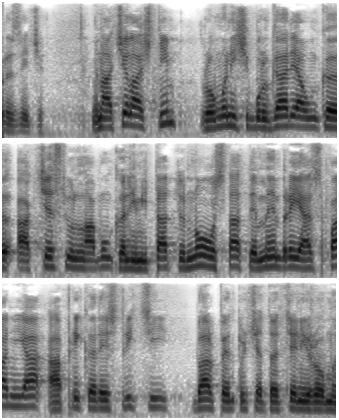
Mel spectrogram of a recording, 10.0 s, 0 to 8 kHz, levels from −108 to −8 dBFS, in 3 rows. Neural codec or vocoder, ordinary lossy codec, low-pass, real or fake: codec, 16 kHz, 2 kbps, X-Codec, WavLM features, trained on Multilingual LibriSpeech; none; none; fake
